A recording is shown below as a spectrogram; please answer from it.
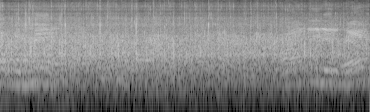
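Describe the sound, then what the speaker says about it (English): A convention hall crowd at an Oxford House gathering applauds in a continuous, even wash of clapping from many hands, with faint voices and a few calls rising through it toward the end. "let's have a round of applause for them"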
